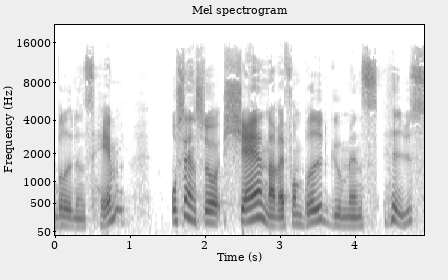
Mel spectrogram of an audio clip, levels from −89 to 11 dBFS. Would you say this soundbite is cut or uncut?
uncut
